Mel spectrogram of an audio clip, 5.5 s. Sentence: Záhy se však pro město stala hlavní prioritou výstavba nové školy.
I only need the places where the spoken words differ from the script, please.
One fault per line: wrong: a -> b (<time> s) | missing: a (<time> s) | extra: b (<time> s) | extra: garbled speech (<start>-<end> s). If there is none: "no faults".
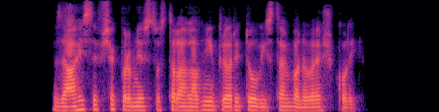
no faults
